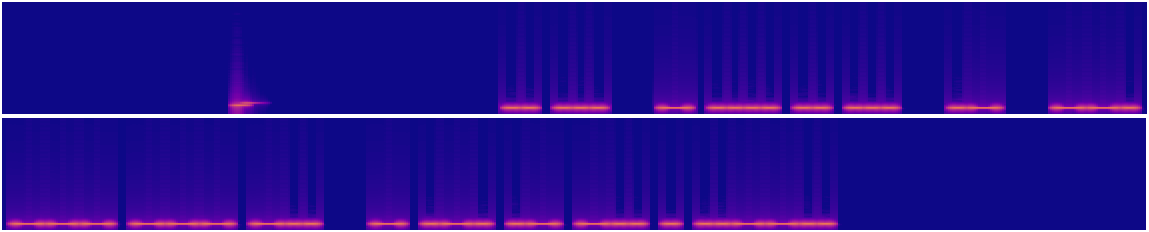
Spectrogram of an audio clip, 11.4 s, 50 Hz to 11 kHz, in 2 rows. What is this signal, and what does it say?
Morse code, heard as a keyed tone, about 28 wpm, 700 Hz. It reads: IS THIS A GOOD TRADE?
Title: Sentences from Top 1000 Words - Review Part 4 - 28wpm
